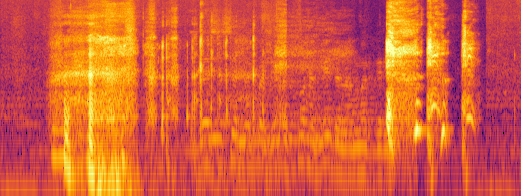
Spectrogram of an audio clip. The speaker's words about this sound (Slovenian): No, nismo povedali, da je neka prehlajena tu z nami, zato slišimo občasno kašljanje, pa brisanje nosu.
